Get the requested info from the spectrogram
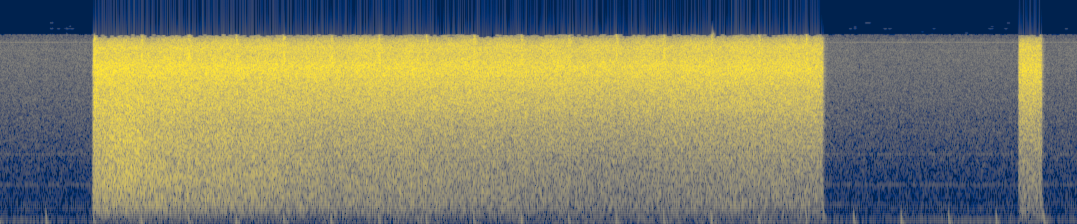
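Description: A loud, steady, static-like hiss starts sharply about a second in and cuts off suddenly about seven seconds later, followed by two short bursts of the same hiss near the end. In the quiet stretches, faint ticks come about twice a second.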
